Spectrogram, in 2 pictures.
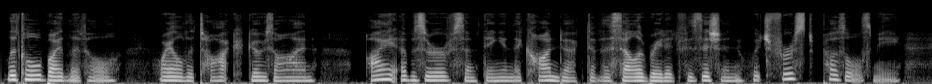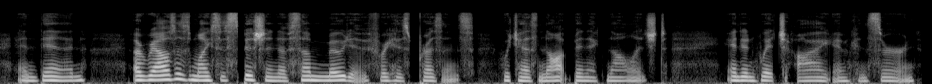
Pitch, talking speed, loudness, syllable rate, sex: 180 Hz, 140 wpm, -19 LUFS, 4.6 syllables/s, female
